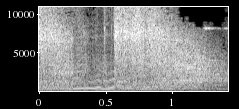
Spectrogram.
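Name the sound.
Smith & Wesson Model 63 revolver gunshot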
